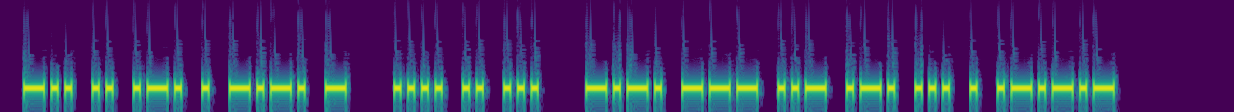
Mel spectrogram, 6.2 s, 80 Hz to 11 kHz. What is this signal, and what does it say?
Morse code, heard as a keyed tone, about 34 wpm, 700 Hz. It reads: DIRECT HIS COURSE.
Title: Sentences from Top 1000 Words - Review Part 2 - 35wpm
